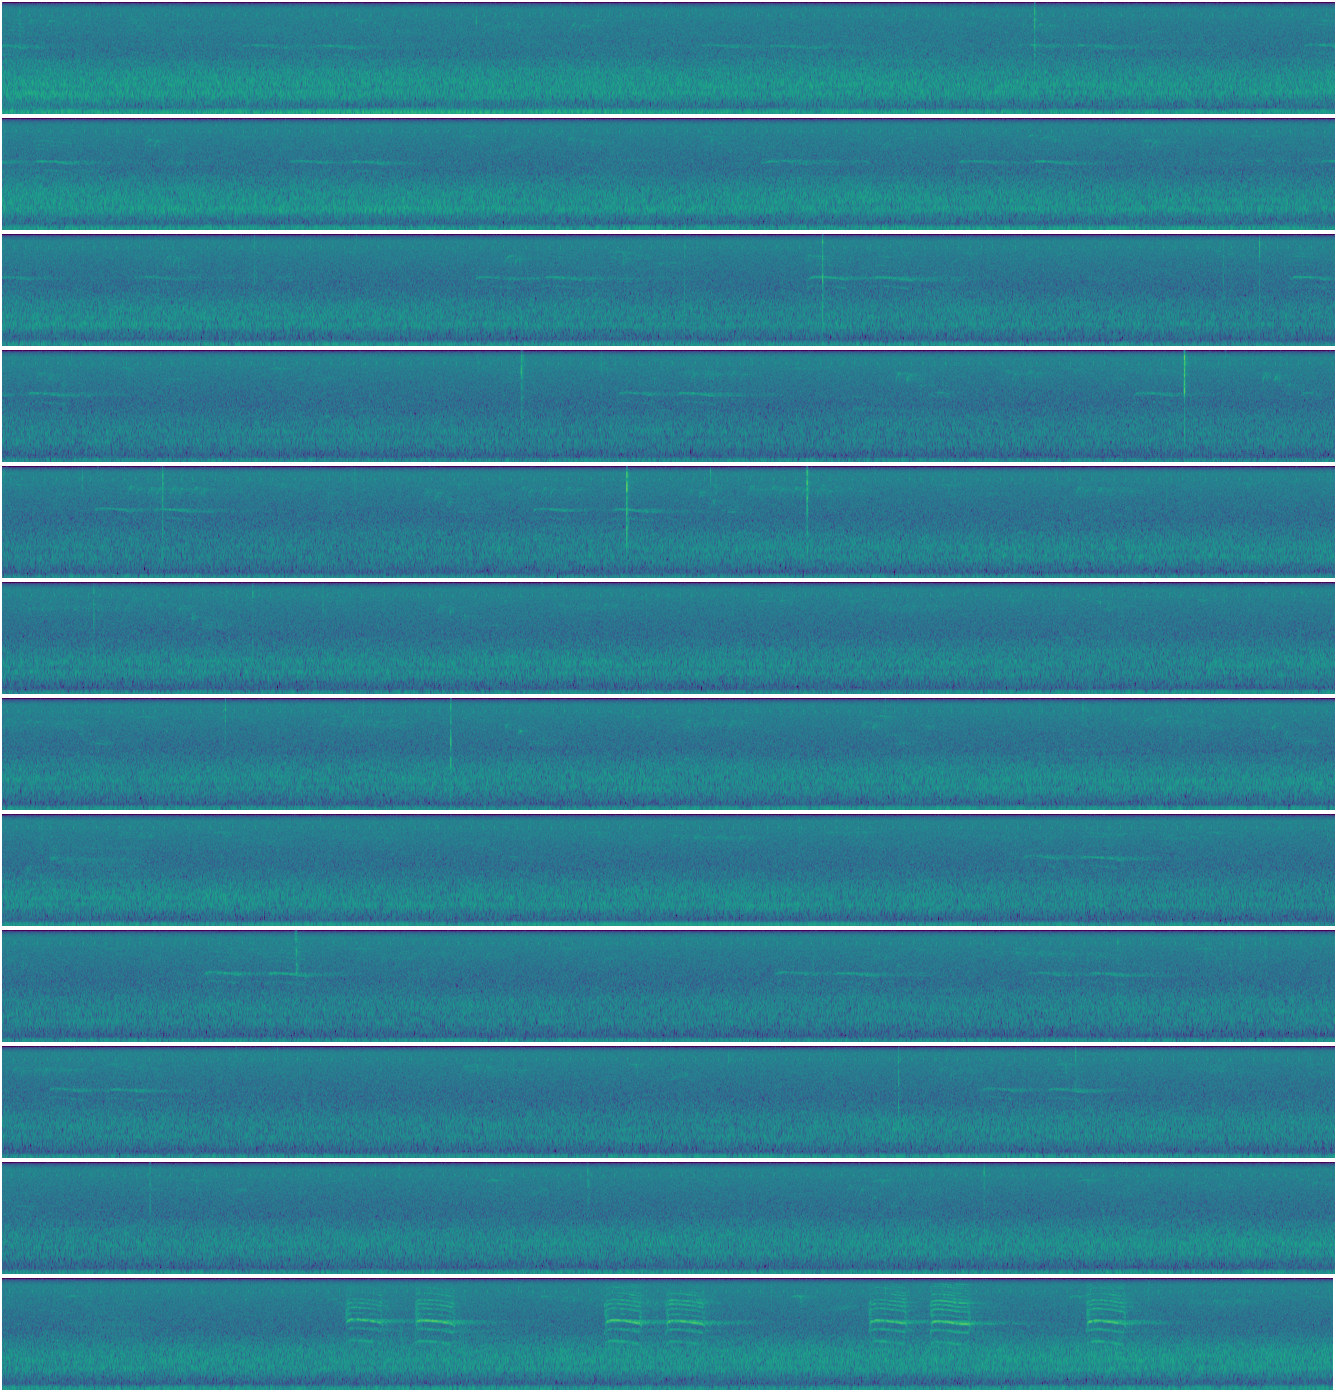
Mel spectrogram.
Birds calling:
Black-capped Chickadee (Poecile atricapillus), Blue Jay (Cyanocitta cristata), Red-winged Blackbird (Agelaius phoeniceus)

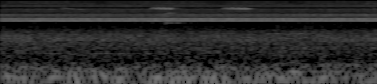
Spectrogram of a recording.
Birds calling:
Cedar Waxwing (Bombycilla cedrorum), American Goldfinch (Spinus tristis)

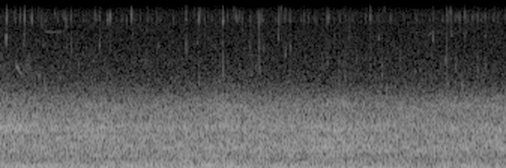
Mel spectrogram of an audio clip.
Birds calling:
Song Sparrow (Melospiza melodia)

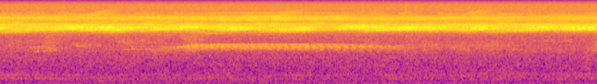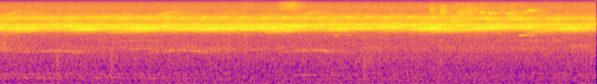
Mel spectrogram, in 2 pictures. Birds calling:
Hauxwell's Thrush (Turdus hauxwelli), Cinnamon-throated Woodcreeper (Dendrexetastes rufigula), Long-billed Woodcreeper (Nasica longirostris)

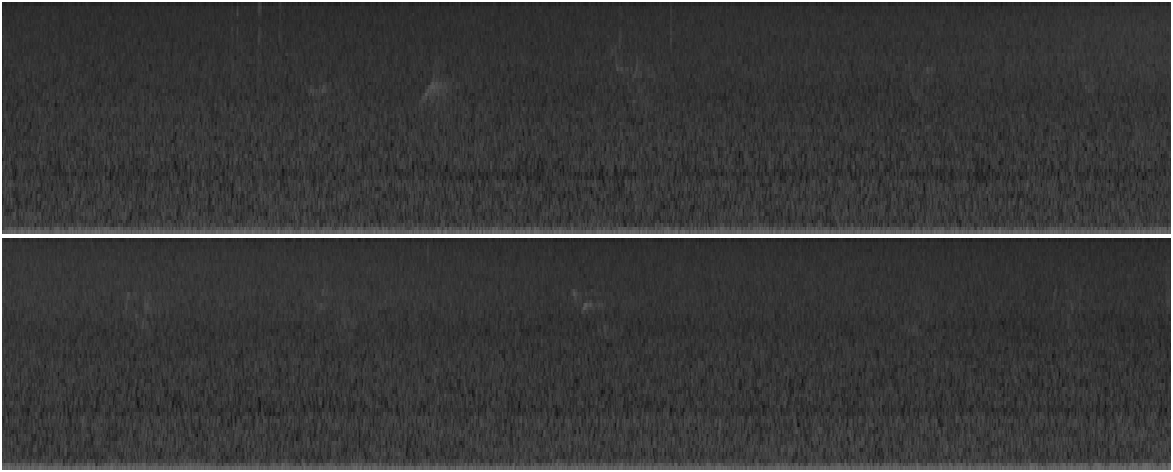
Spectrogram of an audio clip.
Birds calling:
Red-eyed Vireo (Vireo olivaceus), Great Crested Flycatcher (Myiarchus crinitus)

